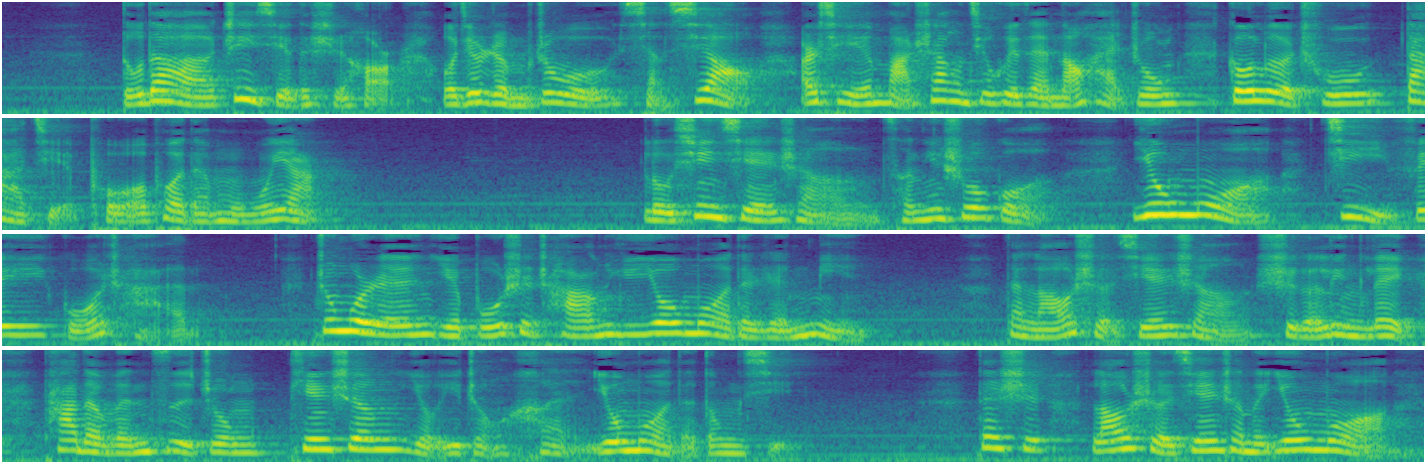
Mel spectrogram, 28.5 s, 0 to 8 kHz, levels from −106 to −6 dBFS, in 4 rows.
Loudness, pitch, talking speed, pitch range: -19 LUFS, 195 Hz, 200 characters per minute, 170-230 Hz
